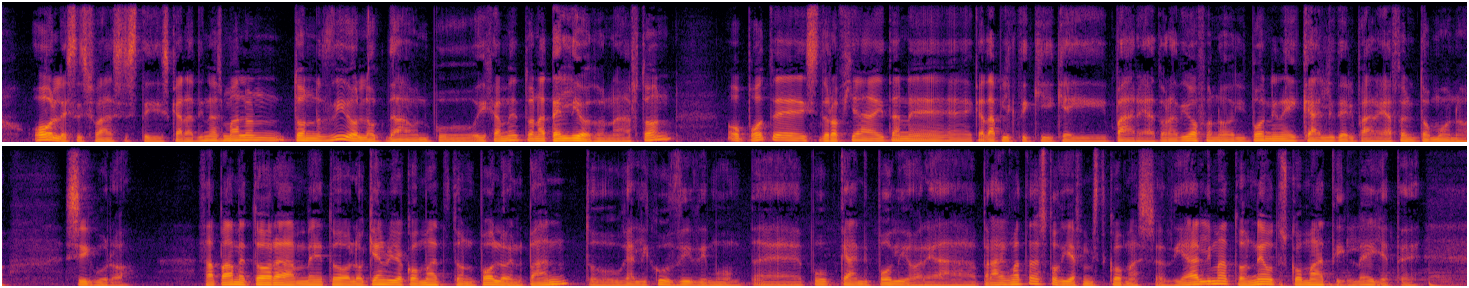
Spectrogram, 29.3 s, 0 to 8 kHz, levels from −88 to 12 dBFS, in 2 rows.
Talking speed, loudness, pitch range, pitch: 125 wpm, -19 LUFS, 85-110 Hz, 95 Hz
